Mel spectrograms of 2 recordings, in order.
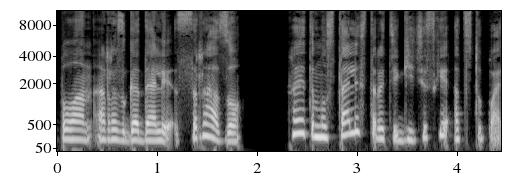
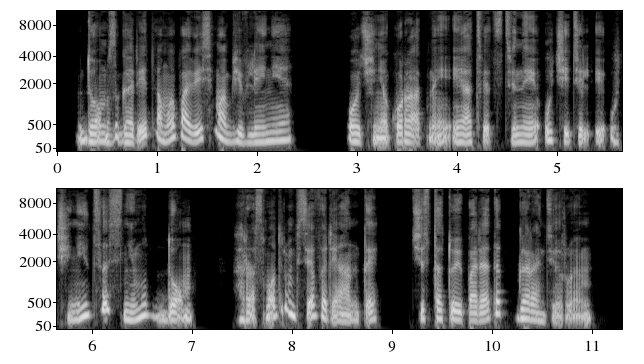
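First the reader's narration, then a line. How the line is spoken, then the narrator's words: Calm remark. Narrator (Russian): спокойно заметил Феникс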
